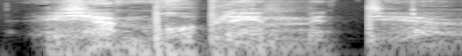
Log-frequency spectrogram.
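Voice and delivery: very quiet, hushed whisper. Acting out a whispered argument, whispered. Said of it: "Das ist flüsterndes Streiten".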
